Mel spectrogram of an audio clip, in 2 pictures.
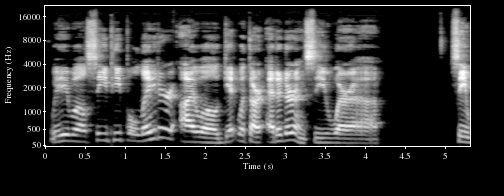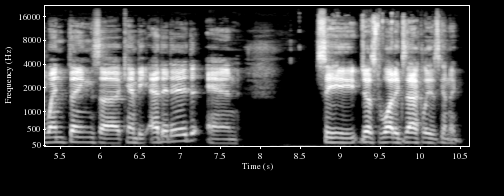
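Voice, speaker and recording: A man with a mid-pitched voice runs a tabletop game. He speaks as its game master. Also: fairly bright tone. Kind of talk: scripted scene narration, then casual chat.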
